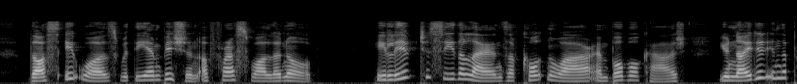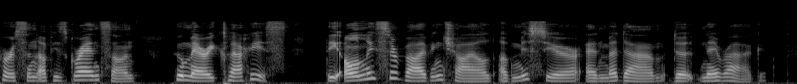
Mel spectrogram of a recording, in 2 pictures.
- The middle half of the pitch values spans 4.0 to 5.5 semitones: Yes, average, 4.7 semitones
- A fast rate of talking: No, average, 145 wpm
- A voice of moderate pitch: Yes, medium, 175 Hz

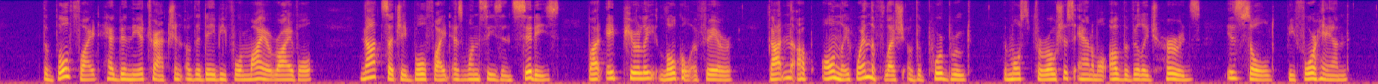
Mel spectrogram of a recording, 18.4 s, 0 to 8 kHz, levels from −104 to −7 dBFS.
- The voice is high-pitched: No, medium, 175 Hz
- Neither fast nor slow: Yes, average, 165 wpm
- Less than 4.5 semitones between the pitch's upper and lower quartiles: Yes, average, 2.7 semitones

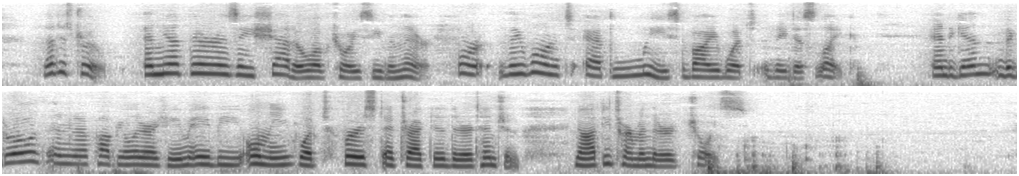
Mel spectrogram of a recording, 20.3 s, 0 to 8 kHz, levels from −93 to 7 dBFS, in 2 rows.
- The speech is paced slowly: Yes, slow, 120 wpm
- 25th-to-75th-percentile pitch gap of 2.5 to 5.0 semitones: No, wide, 5.4 semitones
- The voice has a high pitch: Yes, high, 235 Hz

